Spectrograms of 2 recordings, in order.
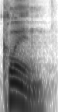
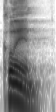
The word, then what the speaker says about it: Clinton: Now, if I was saying it just like, you know, if I was talking to my people, Clinton, Clinton, one one syllable. Yeah. Clinton.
